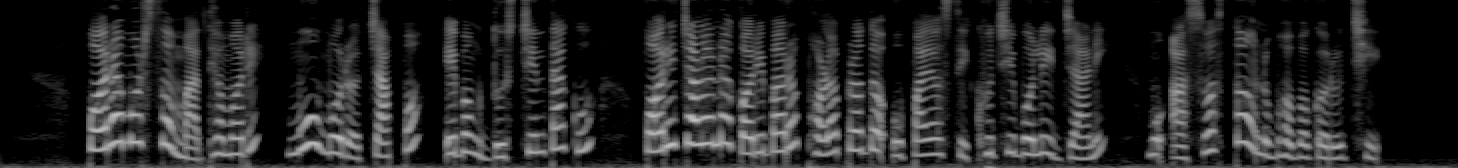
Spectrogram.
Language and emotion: Odia, happy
